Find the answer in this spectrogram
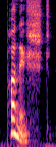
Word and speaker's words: punished: Punished.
